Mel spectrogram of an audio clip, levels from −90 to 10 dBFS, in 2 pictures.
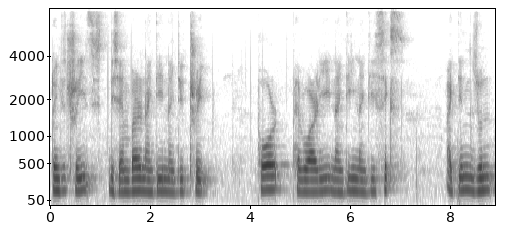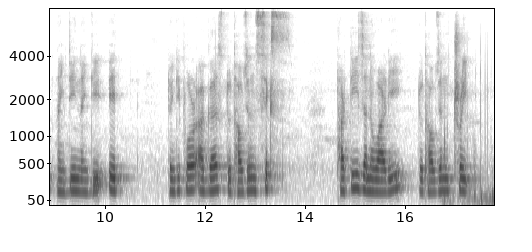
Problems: background sounds at intervals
